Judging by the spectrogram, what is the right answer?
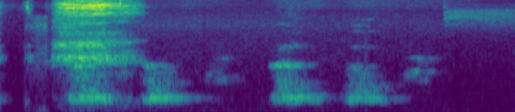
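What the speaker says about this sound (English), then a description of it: "Need to see what my dogs are barking at" Dogs barking close by indoors, a handful of loud separate barks in an uneven burst with short pauses between them.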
